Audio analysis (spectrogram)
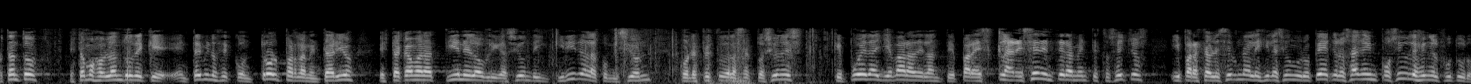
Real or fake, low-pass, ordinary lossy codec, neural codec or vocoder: real; 5.4 kHz; none; none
